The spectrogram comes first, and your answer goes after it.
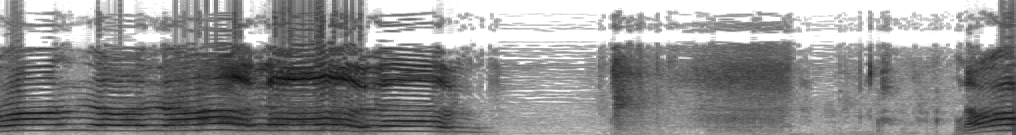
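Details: Twenty-day-old kitten attacked by a leashed pitbull, crying loudly: long, strained, wavering meows, then quiet, then another rising wail at the end.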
